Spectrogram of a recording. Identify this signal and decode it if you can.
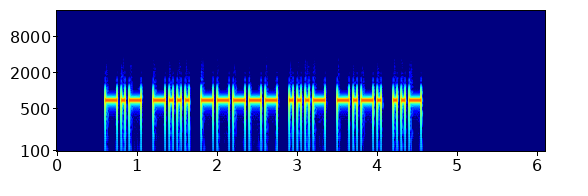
Morse code, heard as a keyed tone, about 23 wpm, 700 Hz. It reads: KB0VCU
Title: Speed Racing - USA 2x3 Call Signs 20wpm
